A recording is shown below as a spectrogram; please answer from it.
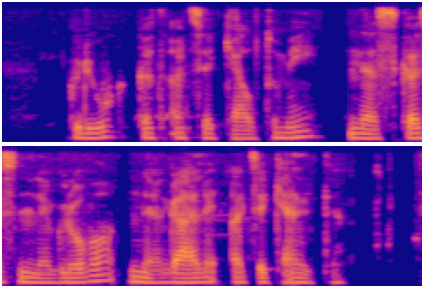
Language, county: Lithuanian, Vilnius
